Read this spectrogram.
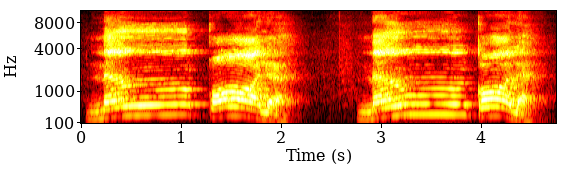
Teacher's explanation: sükunlu nundakı n səsi gizlədilərək iki hərəkə miqdarında uzadılaraq burun boşluğundan çıxarılaraq oxunur. Səbəb sükunlu nundan sonra ixfa hərflərindən bir olan qaf hərfinin gəlməsidir.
